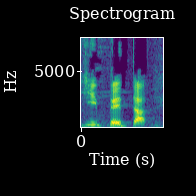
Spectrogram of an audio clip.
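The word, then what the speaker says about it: yipeta: no podemos es decir jipeta y escribir jepeta. Exacto. No, si usted dice jipeta, escríbalo con Y-I-P-T-A, jipeta, y ya está.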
